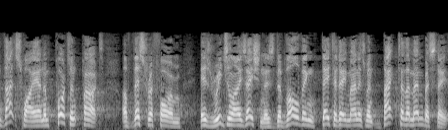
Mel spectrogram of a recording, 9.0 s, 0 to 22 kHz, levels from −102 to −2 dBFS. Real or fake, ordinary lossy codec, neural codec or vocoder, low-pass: real; none; none; none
